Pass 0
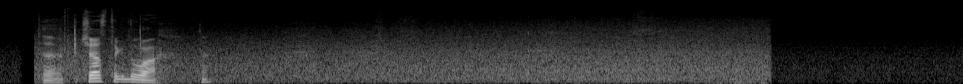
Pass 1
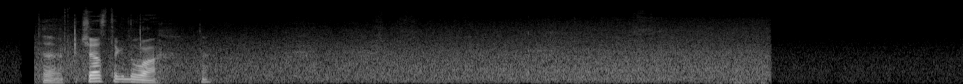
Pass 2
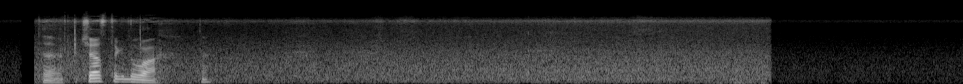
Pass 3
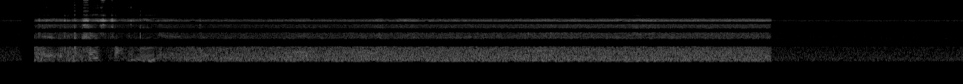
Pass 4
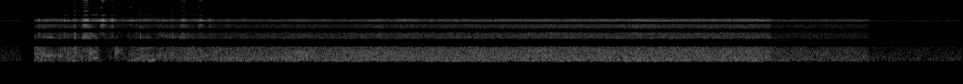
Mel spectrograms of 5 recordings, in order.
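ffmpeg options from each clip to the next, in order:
ffmpeg -i in.wav -af anull out.wav
ffmpeg -i in.wav -af "lowpass=frequency=7800:width_type=q:width=13" out.wav
ffmpeg -i in.wav -filter_complex "[0:a]acrossover=split=320|3000[link_01][link_02][link_03];[link_02]acompressor=threshold=-37dB:ratio=6[link_04];[link_01][link_04][link_03]amix=inputs=3:normalize=0,asoftclip=type=tanh:threshold=-24.5dB,afftfilt=real='re*eq(mod(floor(b*sr/1024/1100),2),1)':imag='im*eq(mod(floor(b*sr/1024/1100),2),1)':win_size=1024:overlap=0.75" out.wav
ffmpeg -i in.wav -af "aecho=1:1:977:0.447" out.wav

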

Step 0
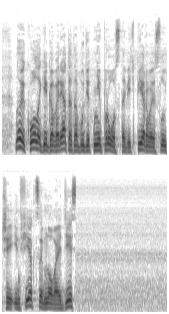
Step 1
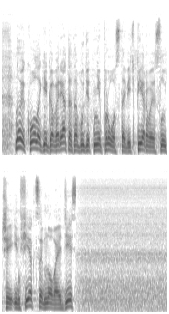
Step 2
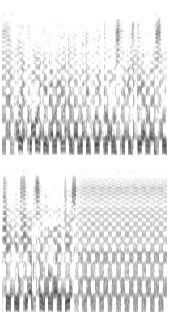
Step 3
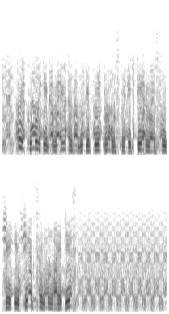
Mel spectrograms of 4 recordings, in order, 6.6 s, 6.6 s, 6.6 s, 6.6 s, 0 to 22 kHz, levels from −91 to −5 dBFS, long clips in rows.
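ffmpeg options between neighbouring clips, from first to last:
ffmpeg -i in.wav -af "acompressor=threshold=-38dB:ratio=5,volume=2dB" out.wav
ffmpeg -i in.wav -af "alimiter=level_in=7dB:limit=-24dB:level=0:latency=1:release=22,volume=-7dB,afftfilt=real='re*gt(sin(2*PI*5.9*pts/sr)*(1-2*mod(floor(b*sr/1024/450),2)),0)':imag='im*gt(sin(2*PI*5.9*pts/sr)*(1-2*mod(floor(b*sr/1024/450),2)),0)':win_size=1024:overlap=0.75,volume=5.5dB" out.wav
ffmpeg -i in.wav -af "aeval=exprs='if(lt(val(0),0),0.251*val(0),val(0))':channel_layout=same,highpass=210,lowpass=4400,aemphasis=mode=reproduction:type=bsi,volume=1.5dB" out.wav

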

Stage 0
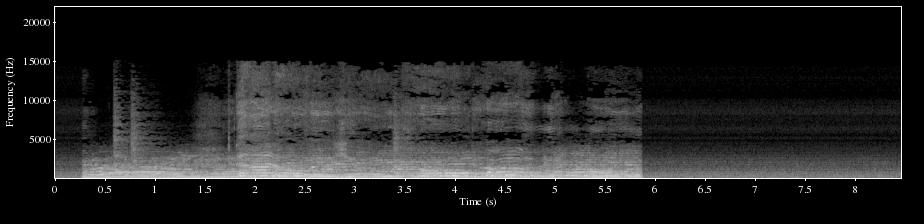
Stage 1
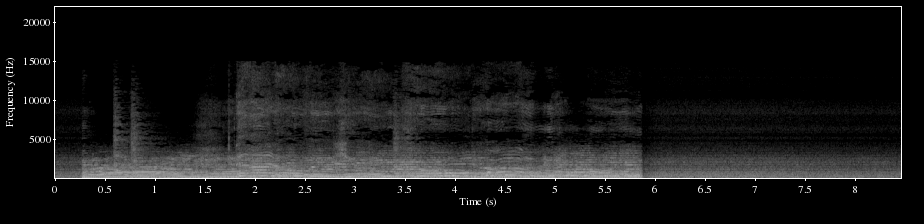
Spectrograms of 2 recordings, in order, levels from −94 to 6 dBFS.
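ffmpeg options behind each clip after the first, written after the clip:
ffmpeg -i in.wav -af "dynaudnorm=framelen=360:gausssize=9:maxgain=11.5dB,equalizer=frequency=2400:width_type=o:width=0.77:gain=3.5,acompressor=threshold=-21dB:ratio=6,volume=-7.5dB" out.wav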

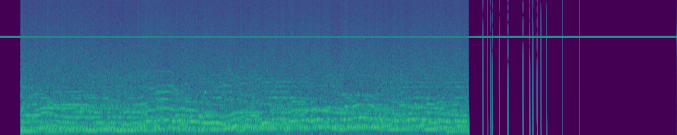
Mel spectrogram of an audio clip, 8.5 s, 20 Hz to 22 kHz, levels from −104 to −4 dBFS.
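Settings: ffmpeg -i in.wav -filter_complex "[0:a]acrusher=bits=5:mix=0:aa=0.000001,aeval=exprs='val(0)+0.00794*sin(2*PI*8100*n/s)':channel_layout=same,acrossover=split=260|1100[link_01][link_02][link_03];[link_01]acompressor=threshold=-36dB:ratio=4[link_04];[link_02]acompressor=threshold=-36dB:ratio=4[link_05];[link_03]acompressor=threshold=-43dB:ratio=4[link_06];[link_04][link_05][link_06]amix=inputs=3:normalize=0,volume=-3dB" out.wav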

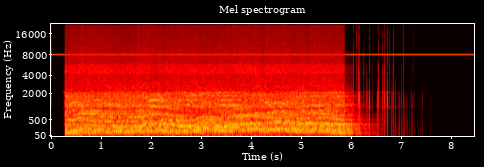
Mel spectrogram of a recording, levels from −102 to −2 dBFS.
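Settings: ffmpeg -i in.wav -filter_complex "[0:a]superequalizer=10b=2.51:11b=2.82:14b=1.78,asplit=2[link_01][link_02];[link_02]alimiter=level_in=6.5dB:limit=-24dB:level=0:latency=1,volume=-6.5dB,volume=-2.5dB[link_03];[link_01][link_03]amix=inputs=2:normalize=0,asplit=2[link_04][link_05];[link_05]adelay=165,lowpass=frequency=920:poles=1,volume=-4dB,asplit=2[link_06][link_07];[link_07]adelay=165,lowpass=frequency=920:poles=1,volume=0.39,asplit=2[link_08][link_09];[link_09]adelay=165,lowpass=frequency=920:poles=1,volume=0.39,asplit=2[link_10][link_11];[link_11]adelay=165,lowpass=frequency=920:poles=1,volume=0.39,asplit=2[link_12][link_13];[link_13]adelay=165,lowpass=frequency=920:poles=1,volume=0.39[link_14];[link_04][link_06][link_08][link_10][link_12][link_14]amix=inputs=6:normalize=0,volume=-5dB" out.wav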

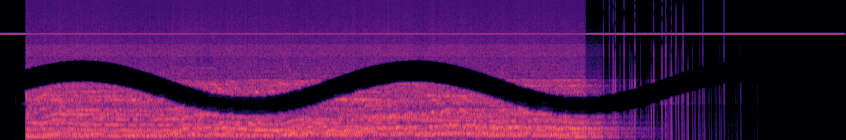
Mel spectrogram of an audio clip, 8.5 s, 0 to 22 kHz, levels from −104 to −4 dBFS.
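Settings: ffmpeg -i in.wav -af "afftfilt=real='re*(1-between(b*sr/1024,950*pow(2700/950,0.5+0.5*sin(2*PI*0.3*pts/sr))/1.41,950*pow(2700/950,0.5+0.5*sin(2*PI*0.3*pts/sr))*1.41))':imag='im*(1-between(b*sr/1024,950*pow(2700/950,0.5+0.5*sin(2*PI*0.3*pts/sr))/1.41,950*pow(2700/950,0.5+0.5*sin(2*PI*0.3*pts/sr))*1.41))':win_size=1024:overlap=0.75,volume=-1dB" out.wav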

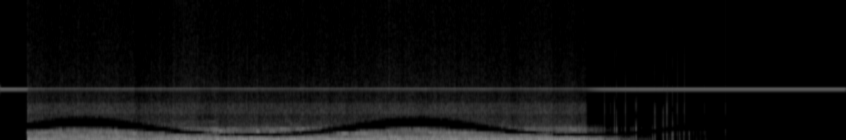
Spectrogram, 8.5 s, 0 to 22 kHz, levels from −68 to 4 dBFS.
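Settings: ffmpeg -i in.wav -af "alimiter=level_in=7dB:limit=-24dB:level=0:latency=1:release=487,volume=-7dB,volume=8.5dB" out.wav

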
